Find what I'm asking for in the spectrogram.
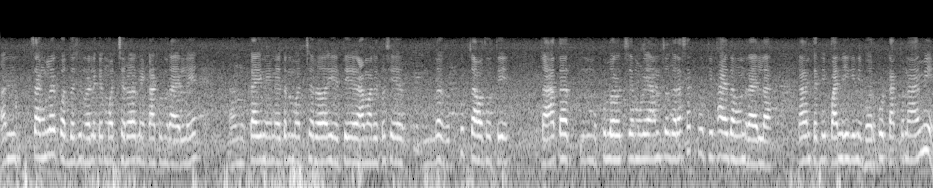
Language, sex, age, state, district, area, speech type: Marathi, female, 45-60, Maharashtra, Washim, rural, spontaneous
